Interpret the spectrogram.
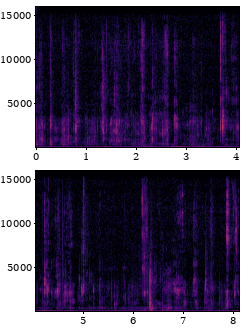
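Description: A person chewing a mouthful of sauce-dipped fried chicken, a steady run of many small irregular mouth clicks and crackles.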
